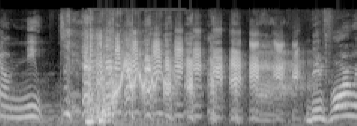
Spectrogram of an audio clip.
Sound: evil laugh

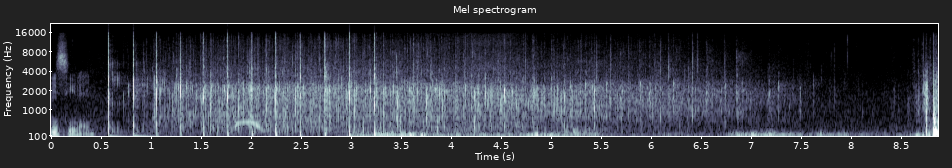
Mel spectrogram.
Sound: applause

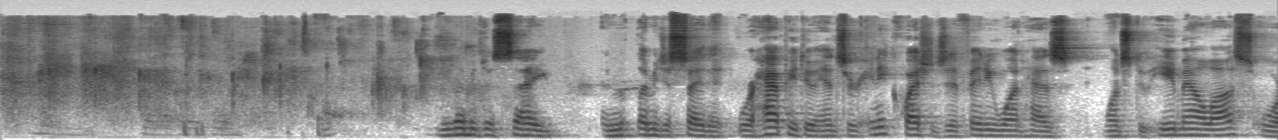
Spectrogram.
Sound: applause

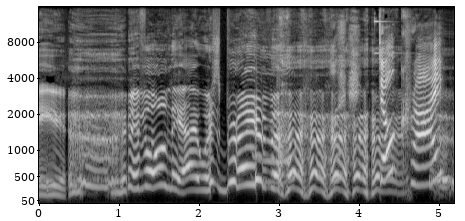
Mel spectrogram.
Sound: sob

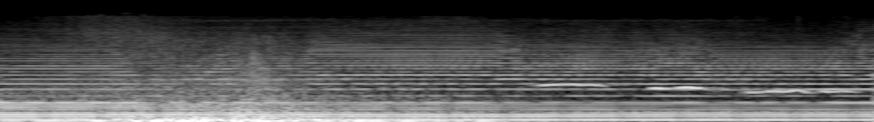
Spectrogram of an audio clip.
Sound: Tom whistling

